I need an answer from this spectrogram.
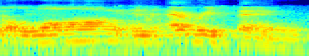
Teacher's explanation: And the same thing here with along and everything. Well, they both end with the NG sound, but we don't really count that as rhyme because the vowel sound that comes right in front of it is different.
